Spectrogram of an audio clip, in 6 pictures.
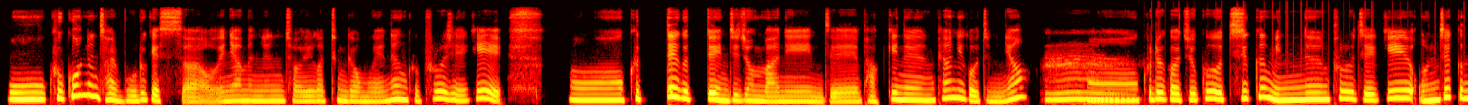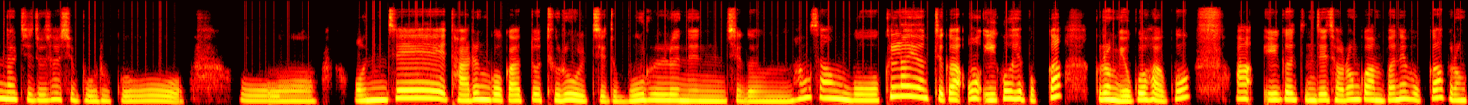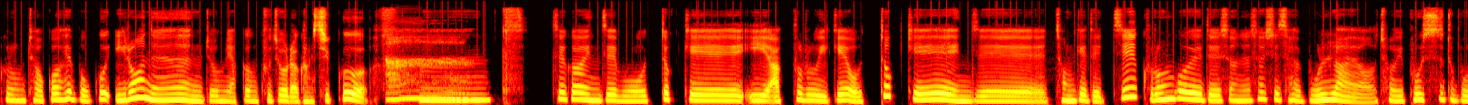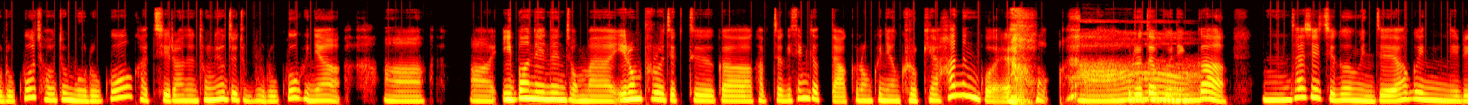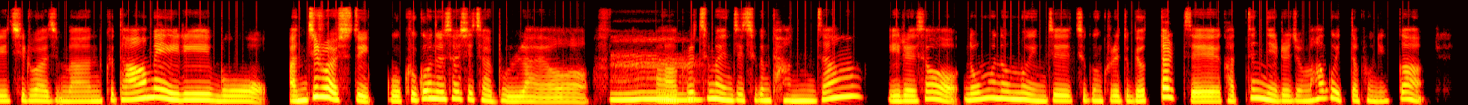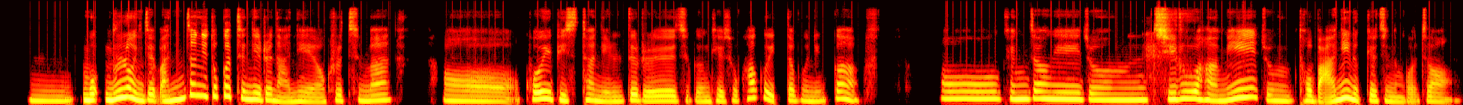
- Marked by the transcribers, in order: distorted speech; laughing while speaking: "구조라"; static; laugh
- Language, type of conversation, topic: Korean, advice, 요즘 일상 업무에서 일의 의미를 잘 느끼지 못하는데, 어떻게 하면 좋을까요?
